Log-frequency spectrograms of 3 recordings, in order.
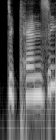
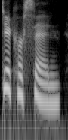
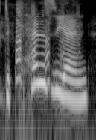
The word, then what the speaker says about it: Dickensian: Dickensian? Dickensian? I was saying Dickerson, but it's Dickensian.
